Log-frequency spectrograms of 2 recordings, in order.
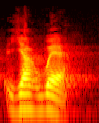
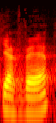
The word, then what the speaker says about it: Яхве: Первоначально оно, скорее всего, произносилось как Яхве.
